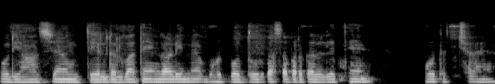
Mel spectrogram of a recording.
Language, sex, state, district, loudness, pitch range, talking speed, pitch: Hindi, male, Uttar Pradesh, Jyotiba Phule Nagar, -20 LUFS, 120-125 Hz, 230 wpm, 120 Hz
